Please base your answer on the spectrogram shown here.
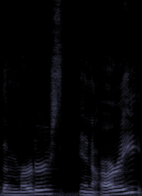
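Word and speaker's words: Åre: It's called The Murders in Ari. It's spelled A-R-E.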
